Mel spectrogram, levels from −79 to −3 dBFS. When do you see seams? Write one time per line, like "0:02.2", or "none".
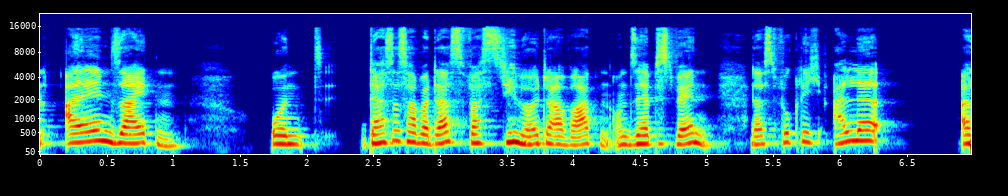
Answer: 0:05.3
